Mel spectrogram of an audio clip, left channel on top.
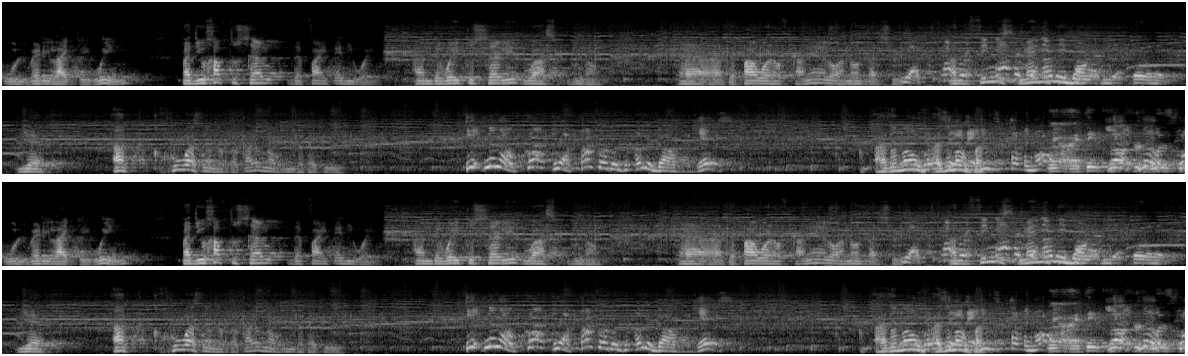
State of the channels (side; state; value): both; identical; correlation 1.00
